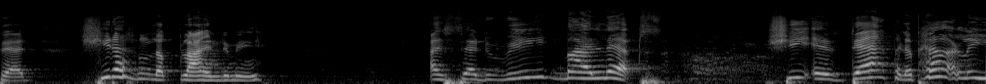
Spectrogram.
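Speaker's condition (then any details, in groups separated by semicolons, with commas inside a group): Cerebral palsy; titanium neck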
